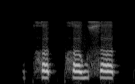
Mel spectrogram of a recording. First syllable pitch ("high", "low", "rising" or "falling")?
rising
